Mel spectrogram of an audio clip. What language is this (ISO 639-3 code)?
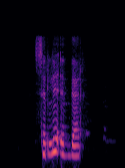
bak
